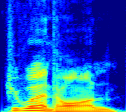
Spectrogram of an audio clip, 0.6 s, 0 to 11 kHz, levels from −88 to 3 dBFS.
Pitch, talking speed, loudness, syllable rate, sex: 125 Hz, 285 wpm, -14 LUFS, 5.7 syllables/s, male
